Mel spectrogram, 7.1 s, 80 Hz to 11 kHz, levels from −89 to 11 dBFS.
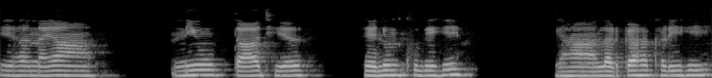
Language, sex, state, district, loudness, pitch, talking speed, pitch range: Chhattisgarhi, female, Chhattisgarh, Jashpur, -24 LUFS, 195 Hz, 110 wpm, 190-205 Hz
